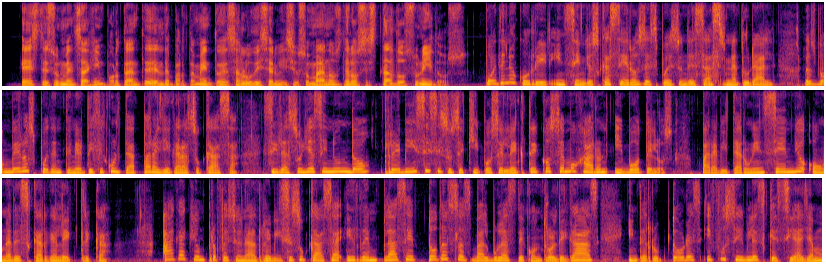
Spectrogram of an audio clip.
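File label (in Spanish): Spanish PSA; CDC; Wet Appliances; disasters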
